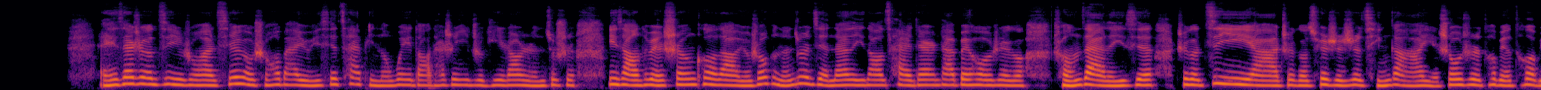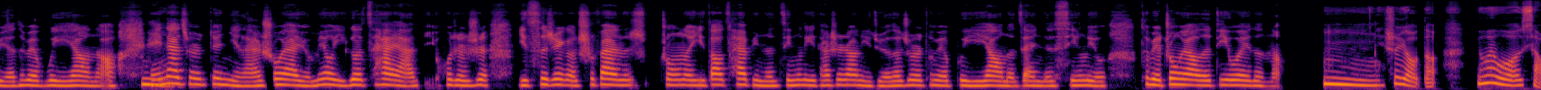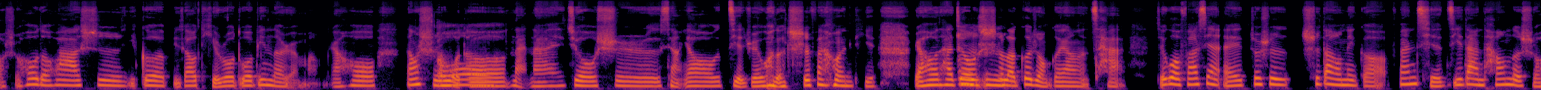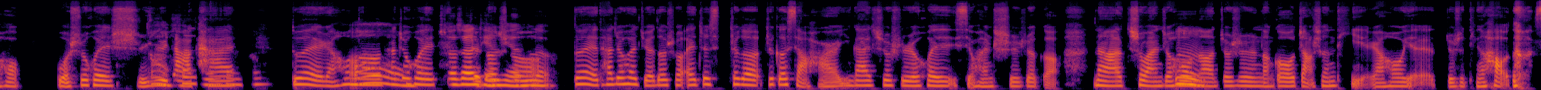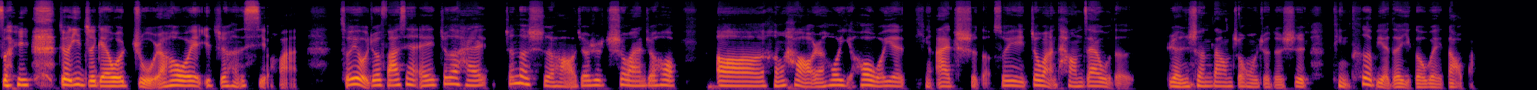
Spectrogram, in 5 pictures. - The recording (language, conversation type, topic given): Chinese, podcast, 有没有一碗汤能让你瞬间觉得安心？
- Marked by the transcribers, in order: other background noise; laughing while speaking: "我的吃饭问题"; laughing while speaking: "的，所以"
